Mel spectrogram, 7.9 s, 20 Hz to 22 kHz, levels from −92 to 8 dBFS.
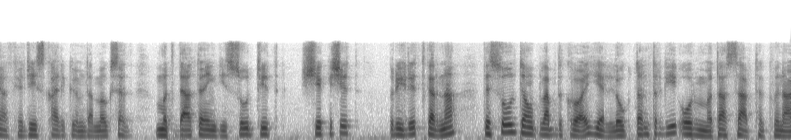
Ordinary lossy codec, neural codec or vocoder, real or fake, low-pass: Opus, 64 kbps; codec, 16 kHz in and 24 kHz out, 0.6 kbps, FocalCodec, streaming, 2048 codes; fake; 7.2 kHz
